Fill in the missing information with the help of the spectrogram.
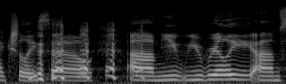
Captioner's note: laughter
